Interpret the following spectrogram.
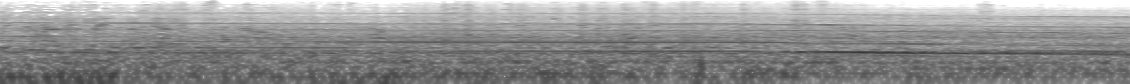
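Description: Open-air shuttle tram in motion: a steady mechanical whine from its drive over a low rumble, the whine sinking slightly in pitch over the last few seconds.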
